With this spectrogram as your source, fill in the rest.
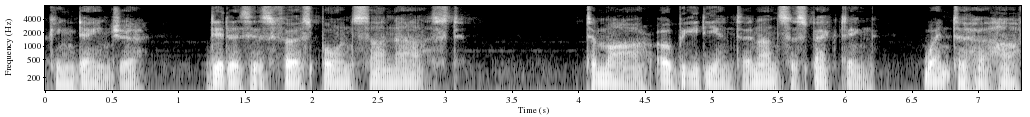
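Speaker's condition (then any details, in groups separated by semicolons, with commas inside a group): No condition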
